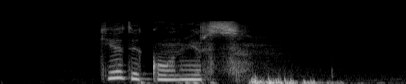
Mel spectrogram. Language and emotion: Russian, sad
